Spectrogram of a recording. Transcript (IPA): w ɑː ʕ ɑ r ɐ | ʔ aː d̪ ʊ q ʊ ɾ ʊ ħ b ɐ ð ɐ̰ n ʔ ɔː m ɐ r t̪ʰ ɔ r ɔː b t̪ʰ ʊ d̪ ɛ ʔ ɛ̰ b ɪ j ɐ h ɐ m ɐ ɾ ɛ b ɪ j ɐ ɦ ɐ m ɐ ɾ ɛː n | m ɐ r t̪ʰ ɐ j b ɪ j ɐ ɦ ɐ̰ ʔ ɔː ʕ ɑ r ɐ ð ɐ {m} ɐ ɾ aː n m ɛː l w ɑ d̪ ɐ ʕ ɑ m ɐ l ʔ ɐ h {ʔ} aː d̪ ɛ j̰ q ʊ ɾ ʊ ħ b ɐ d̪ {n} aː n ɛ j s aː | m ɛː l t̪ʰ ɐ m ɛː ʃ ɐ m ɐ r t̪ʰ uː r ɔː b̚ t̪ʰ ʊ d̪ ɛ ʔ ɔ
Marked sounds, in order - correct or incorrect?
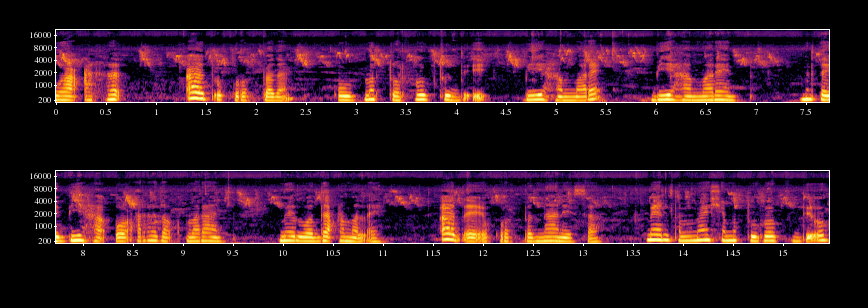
correct, correct, correct

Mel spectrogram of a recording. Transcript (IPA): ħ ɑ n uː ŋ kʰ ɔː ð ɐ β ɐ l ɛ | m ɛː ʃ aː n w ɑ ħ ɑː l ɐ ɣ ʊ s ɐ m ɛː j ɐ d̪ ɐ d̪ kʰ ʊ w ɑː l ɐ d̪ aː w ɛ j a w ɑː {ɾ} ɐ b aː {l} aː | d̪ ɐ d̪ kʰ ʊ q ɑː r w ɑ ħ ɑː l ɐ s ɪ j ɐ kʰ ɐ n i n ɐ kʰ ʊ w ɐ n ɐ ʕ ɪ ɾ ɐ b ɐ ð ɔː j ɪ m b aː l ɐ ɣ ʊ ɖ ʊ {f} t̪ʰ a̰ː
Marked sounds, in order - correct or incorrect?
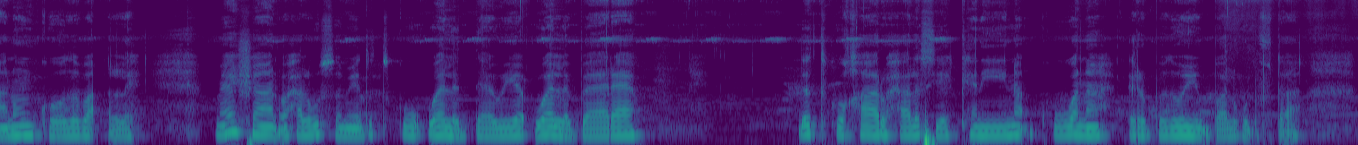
incorrect, incorrect, correct

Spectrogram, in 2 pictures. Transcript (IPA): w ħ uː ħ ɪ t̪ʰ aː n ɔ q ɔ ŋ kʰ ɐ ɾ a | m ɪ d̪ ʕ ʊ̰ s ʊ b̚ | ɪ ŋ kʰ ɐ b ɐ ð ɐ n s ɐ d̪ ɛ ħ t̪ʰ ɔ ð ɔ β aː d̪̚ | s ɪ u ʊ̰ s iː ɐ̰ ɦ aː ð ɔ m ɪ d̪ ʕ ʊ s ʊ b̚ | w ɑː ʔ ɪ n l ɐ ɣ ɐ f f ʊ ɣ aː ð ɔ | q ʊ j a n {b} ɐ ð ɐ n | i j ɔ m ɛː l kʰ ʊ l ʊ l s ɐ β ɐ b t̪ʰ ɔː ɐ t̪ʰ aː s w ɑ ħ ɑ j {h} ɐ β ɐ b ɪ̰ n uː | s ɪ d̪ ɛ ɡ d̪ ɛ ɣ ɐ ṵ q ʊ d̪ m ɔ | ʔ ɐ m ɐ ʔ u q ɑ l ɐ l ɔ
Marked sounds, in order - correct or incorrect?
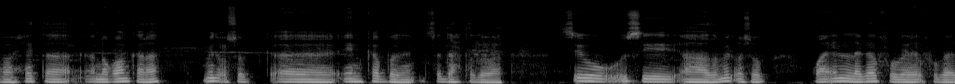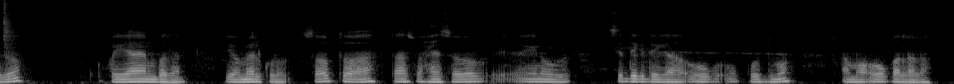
correct, incorrect

